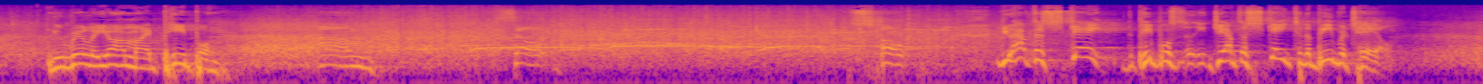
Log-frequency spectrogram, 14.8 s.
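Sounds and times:
speech: 0.5 - 2.4, 5.2 - 5.6, 8.8 - 9.2, 10.0 - 14.0
audience applause: 2.7 - 10.0
person speaking and laughing: 3.0 - 3.8.

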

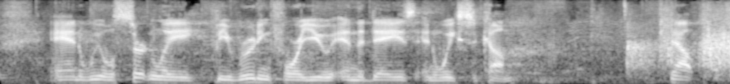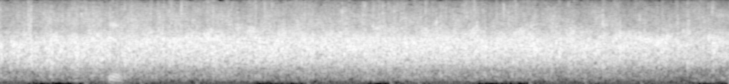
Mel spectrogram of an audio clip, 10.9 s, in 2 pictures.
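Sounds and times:
speech: 0.4 - 4.2, 5.0 - 5.6, 6.3 - 6.6
audience applause: 4.7 - 10.9.

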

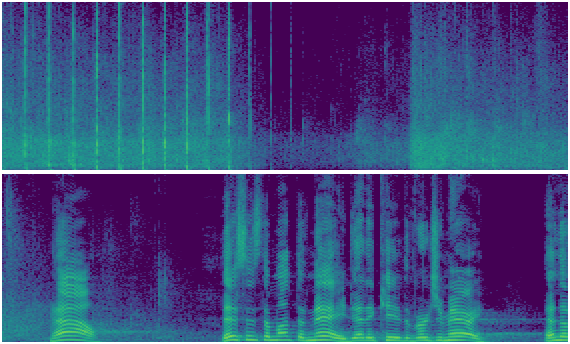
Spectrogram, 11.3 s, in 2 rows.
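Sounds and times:
round of applause: 0.0 - 2.5, 4.1 - 6.1
speech: 6.2 - 6.7, 7.9 - 11.3.

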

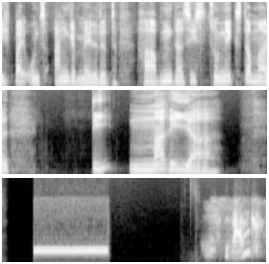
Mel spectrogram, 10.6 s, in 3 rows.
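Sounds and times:
speech: 0.0 - 3.9, 4.7 - 6.5, 10.0 - 10.5
telephone tone while placing a call: 7.5 - 8.6.

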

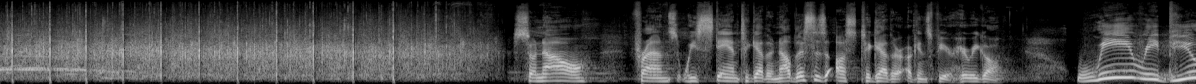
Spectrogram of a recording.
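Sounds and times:
audience clapping: 0.0 - 5.1
speech: 5.3 - 10.2, 10.8 - 11.9.

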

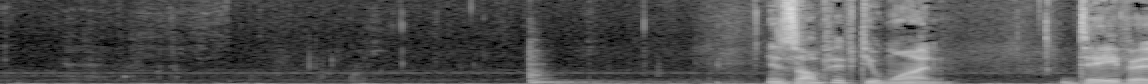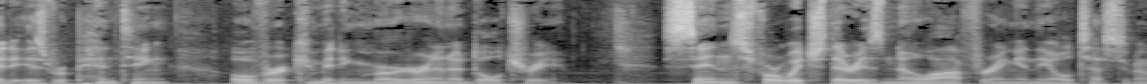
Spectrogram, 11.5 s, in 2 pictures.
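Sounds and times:
soft mouth sounds of someone drinking water: 0.0 - 2.5
low steady hum: 0.0 - 11.4
speech: 3.8 - 11.4.

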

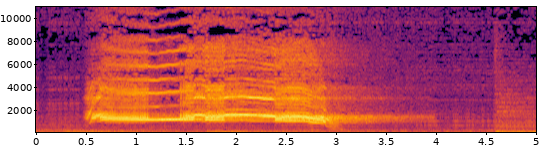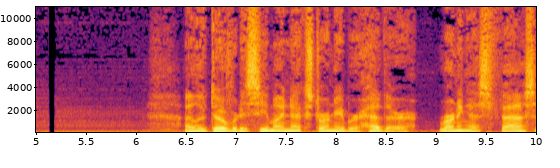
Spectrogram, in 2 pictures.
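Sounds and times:
woman shrieking: 0.5 - 3.8
speech: 6.5 - 9.9.

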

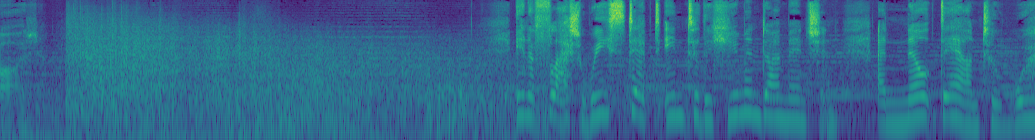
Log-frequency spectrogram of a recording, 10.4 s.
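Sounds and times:
thunder and earthquake rumble: 0.0 - 7.2
speech: 5.2 - 10.3.

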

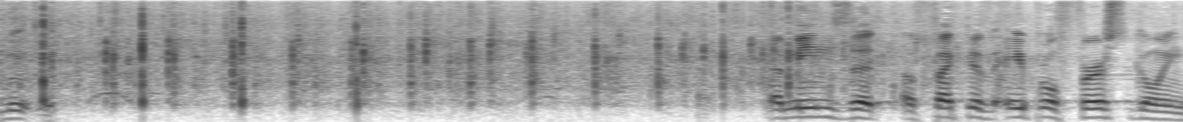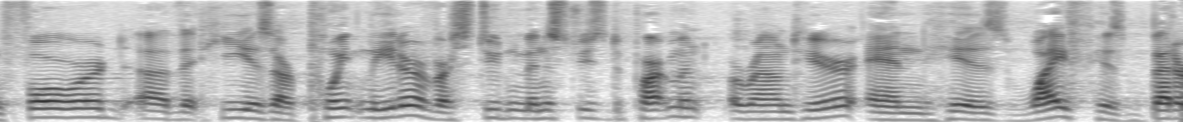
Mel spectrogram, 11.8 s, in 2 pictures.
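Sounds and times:
speech: 0.0 - 0.4, 3.9 - 11.8
audience applauding: 0.0 - 5.2.

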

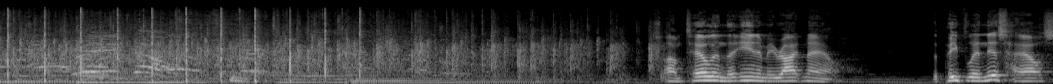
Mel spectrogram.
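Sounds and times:
audience shouting: 0.0 - 3.1
audience hand clapping: 0.0 - 6.8
speech: 6.7 - 8.4, 9.3 - 10.5.

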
